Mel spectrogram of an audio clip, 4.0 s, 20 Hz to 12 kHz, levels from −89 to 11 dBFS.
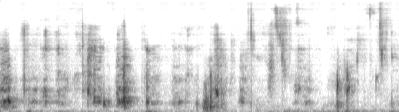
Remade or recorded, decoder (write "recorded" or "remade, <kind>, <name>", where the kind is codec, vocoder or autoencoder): remade, codec, SNAC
